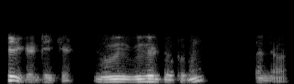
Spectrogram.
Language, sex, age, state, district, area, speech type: Marathi, male, 45-60, Maharashtra, Nanded, rural, conversation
